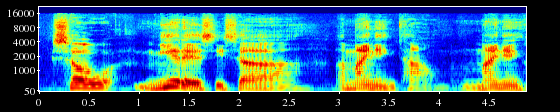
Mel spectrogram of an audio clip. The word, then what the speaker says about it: Mieres: Is it Mieres? – Mieres.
